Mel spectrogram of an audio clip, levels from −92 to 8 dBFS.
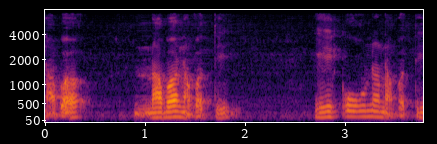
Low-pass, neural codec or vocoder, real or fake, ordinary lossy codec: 7.2 kHz; vocoder, 22.05 kHz, 80 mel bands, HiFi-GAN; fake; none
